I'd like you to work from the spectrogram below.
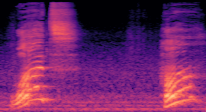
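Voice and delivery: hammed-up disbelief; mock surprise. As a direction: jump up in pitch, playfully shocked.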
